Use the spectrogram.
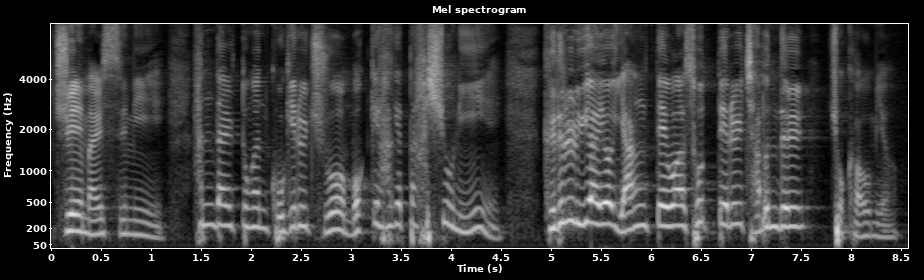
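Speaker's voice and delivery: loud, solemn Bible reading; scripture reading. Acted. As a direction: read the verse out to the congregation. Reads scripture aloud. (힘 있게 성경 봉독)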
